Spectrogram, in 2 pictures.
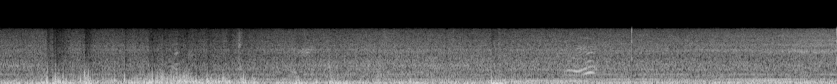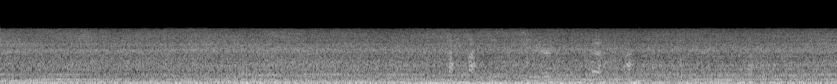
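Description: Steady outdoor rumble of vehicle engines and traffic with a faint steady hum, and faint voices in the background.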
